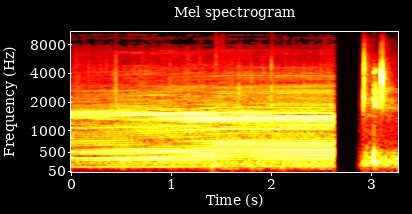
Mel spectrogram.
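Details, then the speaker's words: Automatic upper-arm blood pressure monitor, cuff about half inch above elbow, arm flat on table, seated upright, relaxed, breathing normally: steady motor hum as cuff inflates, then stops, brief rustling. "okay so i've started the machine for taking blood pressure it's going to inflate i'm just going to breathe normally"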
